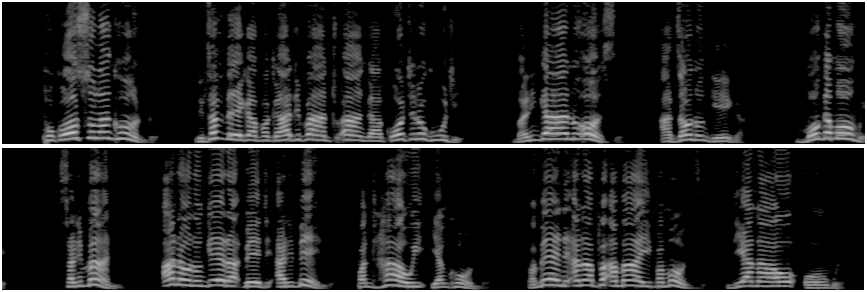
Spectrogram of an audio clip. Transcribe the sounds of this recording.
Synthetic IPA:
pʰɔkɔsɔlaŋkʰɔndɔ | lid͡zafɛkap̬akat̬ipaːntʰuaŋɡakɔtɛɾɔk̬uːt̬ḭ | maliŋɡaːnɔɔnsɛ̥ | ad͡zaɔnɔŋɡɛːka̰ | mmːɔŋɡamɔmwɛ | salimanḭ | anawɔnɔŋɡɛɾaɓɛt̬iʔaɾiɓɛɾḭ | pantʰawijaŋkʰɔːndɔ | pamɛnɛʔanapʰaʔamajipamɔd͡zi | ndianawɔɔːmwɛ

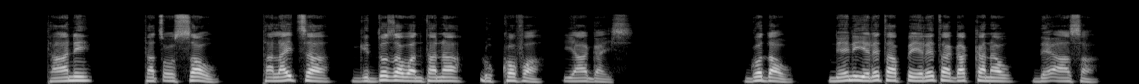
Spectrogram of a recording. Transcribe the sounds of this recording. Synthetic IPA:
t̪aːnɪ | t̪ɐt͡sʼo̞ːsːɐw | t̪ɐlɐjt͡sːaː | ɡɪd̪ːɔzɐwɐnt̪ːɐnɐ | ɗʊkːɔfɐ | jaːɡɐjs | ɡɔd̪ɐw | ne̞ːnɪjɛlɛt̪ɐpːɛjɛlɛt̪ɐɡɐkːɐnɐw | d̪ɛʔaːsɐ

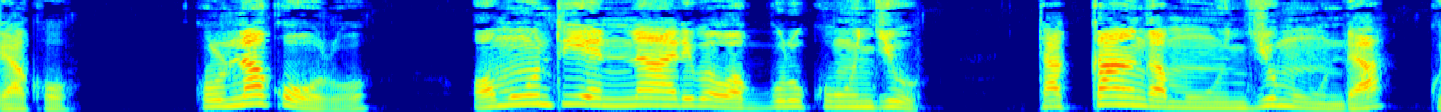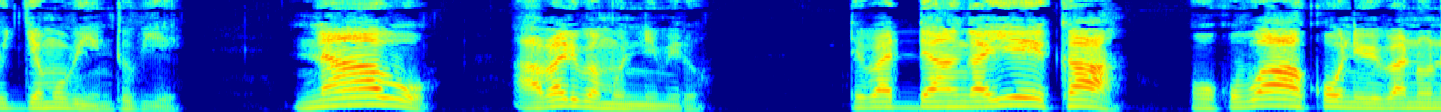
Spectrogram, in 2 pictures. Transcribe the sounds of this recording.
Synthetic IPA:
ɾako̞ | kulunako̞ːlwo̞̰ː | muːntuje̞nːaːliβawaɡːulukuːɲɟu | takːaːŋɡamuːɲɟumuːnda | kuɟːamuβḭːntuβje̞̰ | naːβo̞ | aβaliβamunːimḭɾo̰ | te̞βadːaːŋɡaje̞ːka | okuβwaːko̞neβiβano̞n

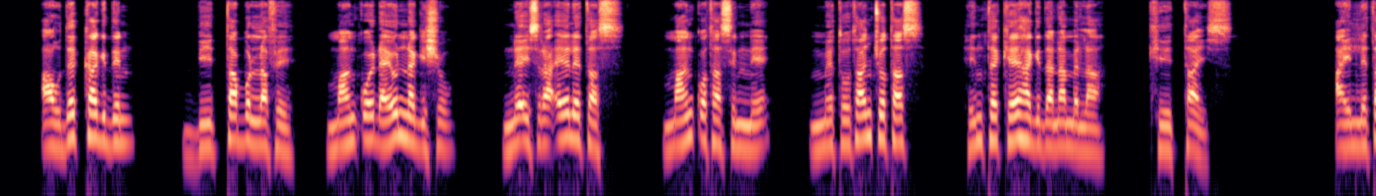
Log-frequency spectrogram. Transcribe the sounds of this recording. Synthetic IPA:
ʔɐwʊd̪ɛkːɐɡɪd̪ɪn | biːt̪ːɐbɔlːɐfɛ | mɐŋkʼːɔjɗɐjɔnːɐɡɪʃɔ | nɛɪsɾaːʔe̞ːlɛt̪ɐs | mɐŋkʼːɔt̪ɐsɪnːɛ | mɛt̪ot̪ɐnt͡ʃːɔt̪ɐs | hɪnt̪ːɛke̞ːɦɐɡɪd̪ɐnɐmɛlɐ | kʰiːt̪ːɐjs | ʔɐjɪlːɛt̪

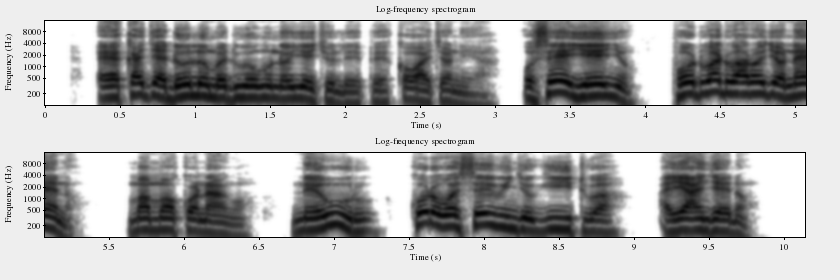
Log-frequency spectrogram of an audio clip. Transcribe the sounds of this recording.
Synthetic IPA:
ɛkad͡ʒadolomadwoŋnojet͡ʃolepekɔwat͡ʃɔnɪja̰ | osejeɲo | podwadwaɾɔd͡ʒɔnɛnɔ̰ | mamɔkɔnaŋɔ | nɛuɾu | koɾowasewiɲd͡ʒoɡiitwa | ajaɲd͡ʒɛnɔ̰

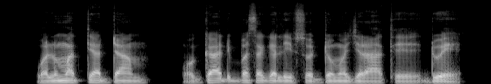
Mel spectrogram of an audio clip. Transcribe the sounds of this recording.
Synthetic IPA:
wʔɐlʊmɐt̪ːɪɐd̪ːaːm | wɐ̰ɡːaːᶑɪbːɐsɐɡɐliːfsɔd̪ːɔmɐd͡ʒɪɾaːt̪ʰeːd̪ʊʔɛ

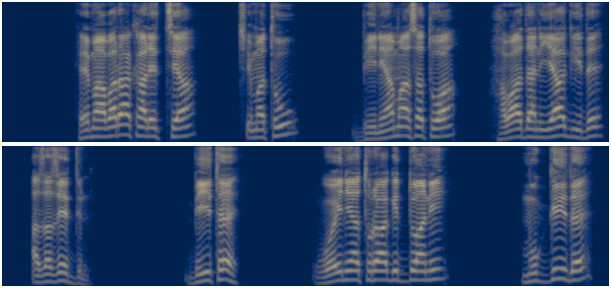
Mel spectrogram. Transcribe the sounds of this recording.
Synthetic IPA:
hɛmaːbɐɾaːkaːlɛt͡sːɪjaː | t͡ʃʼɪmɐt̪uː | biːnɪjaːmɐːs̬ɐt̪ʊwaː | hɐwaːd̪ɐnjaːɡiːd̪ɛ | ɐzɐze̞ːd̪ːɪnɔ | biːt̪ɛ | wɔjnɪjaːt̪ʊɾaːɡɪd̪ːʊwanɪ | mʊɡːiːd̪ɛ

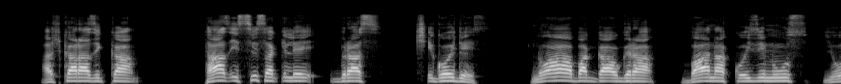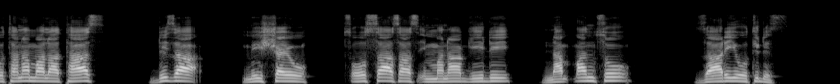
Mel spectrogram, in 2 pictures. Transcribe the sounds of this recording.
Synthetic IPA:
ʔɐ̰ʃkɐɾaːzɪkːɐ | t̪aːsɪsːɪsɐkʼːɪlɛbɪɾɐs | t͡ʃʼɪɡɔjd̪e̞ːs | nɔawabɐɡːaɔɡɪɾɐ | baːnɐkːɔjɪzɪnuːs | jo̞ːt̪ɐnɐmɐlɐt̪aːs | d̪ɪzɐ | miːʃːɐjɔ | t͡sʼo̞ːsːaːsaːsɪmːɐnaːɡiːd̪ɪ | nɐmʔːɐnt͡sɔ | zaːɾɪjo̞ːt̪ɪd̪ɛs

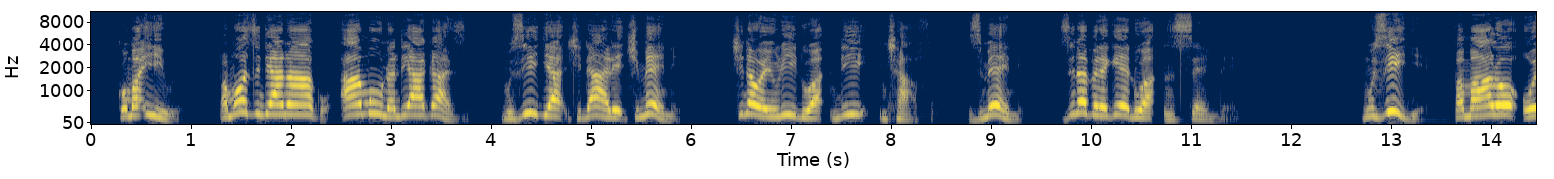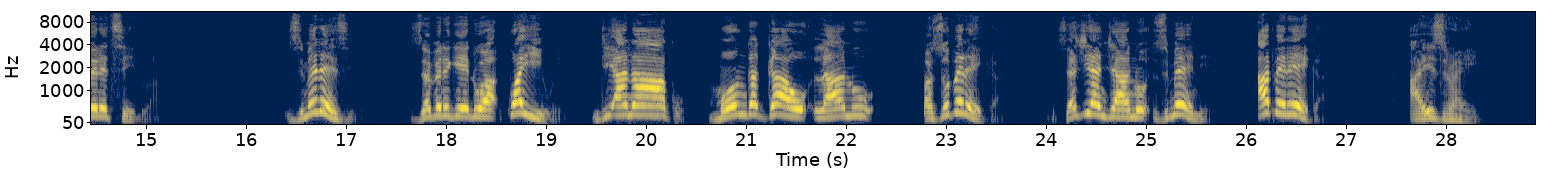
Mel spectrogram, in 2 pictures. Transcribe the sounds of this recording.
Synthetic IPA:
kɔmaiwɛ | pamɔd͡zindianaːkɔaːmunandiak̬azi | muziʄat͡ʃiɗalɛt͡ʃimɛnɛ̰ | t͡ʃinawɛjuliɗwandint͡ʃʰa̰fu | zimɛnɛ | zinap̬ɛɾɛk̬ɛɗwan̩sɛːmbɛ̰ | muziʄɛ | pamalɔɔjɛɾɛt͡sʰɛːɗwa̰ | zimɛnɛzi | zapɛɾɛk̬ɛɗwakwaiwɛ̰ | ndianaːkɔ | mɔŋɡaɡaɔlanu | pazɔpɛɾɛka | z̥at͡ʃijand͡ʒanɔzimɛnɛ̰ | apɛɾɛka | ais̬ɾa̰ɛ̰ːli

